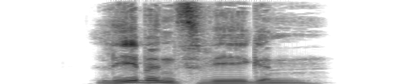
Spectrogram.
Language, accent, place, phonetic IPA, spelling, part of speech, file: German, Germany, Berlin, [ˈleːbn̩sˌveːɡn̩], Lebenswegen, noun, De-Lebenswegen.ogg
- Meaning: dative plural of Lebensweg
